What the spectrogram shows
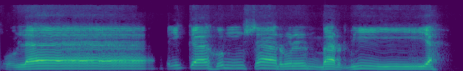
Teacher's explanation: Bariyah. Jadi tasydidnya di atas ya, bukan di atas ro. Bariyah yang ditekan di atas ya.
